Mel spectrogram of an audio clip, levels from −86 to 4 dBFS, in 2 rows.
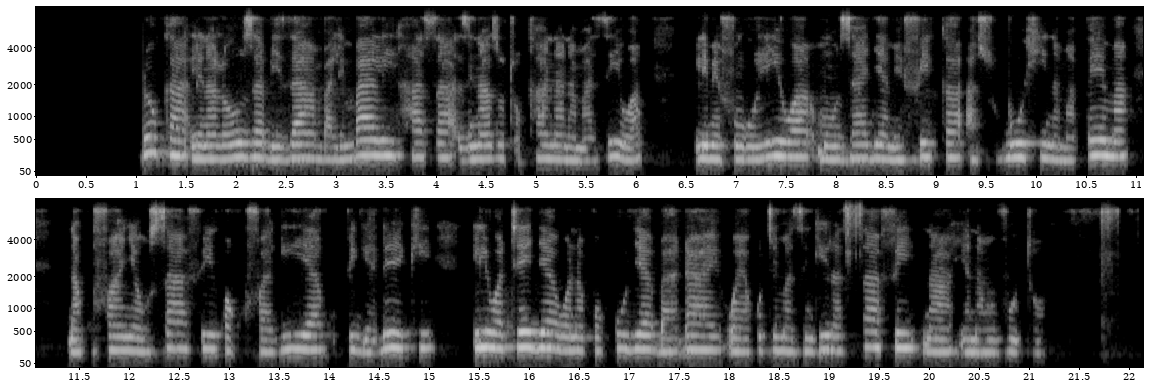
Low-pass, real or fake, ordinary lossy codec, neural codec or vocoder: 7.2 kHz; real; Opus, 24 kbps; none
